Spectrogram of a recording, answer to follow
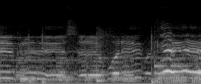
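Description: Ethiopian gospel song: a singer's wavering melodic line over instrumental backing.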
